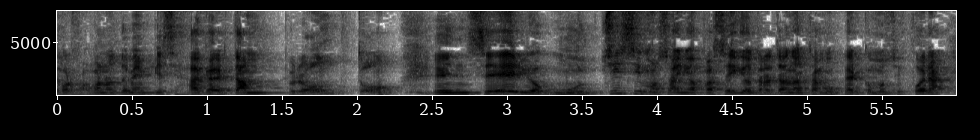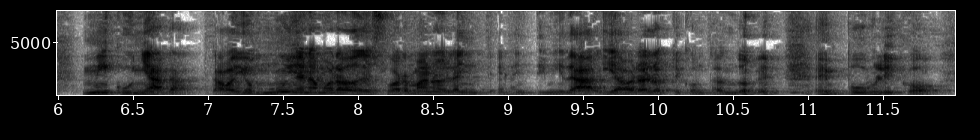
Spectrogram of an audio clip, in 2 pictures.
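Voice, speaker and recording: A man's voice: on the high side, a little fast, roomy sound. A man giving casual, gossipy commentary on reality TV, exclamatory and campy. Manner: gossipy, exclamatory, campy, mimics people with a raised voice.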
